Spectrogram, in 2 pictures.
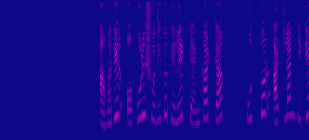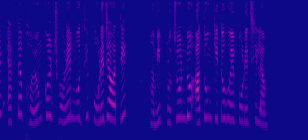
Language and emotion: Bengali, fearful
